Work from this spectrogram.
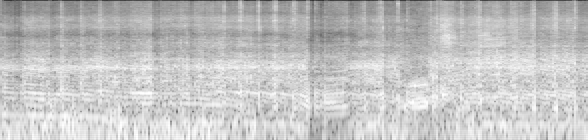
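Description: A motorcycle, a supermoto, revs hard and accelerates into a wheelie, its engine roaring loud and close in a continuous high-pitched drone that holds steady with slight pitch shifts, no voices.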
